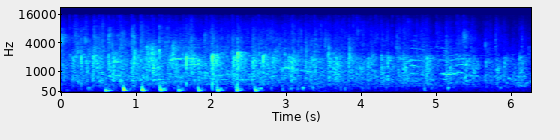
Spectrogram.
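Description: Audience applauding, a dense patter of many hands clapping that fades toward the end, with a few voices over it.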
